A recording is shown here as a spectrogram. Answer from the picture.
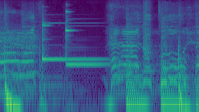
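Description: A two-note doorbell ding-dong rings out clearly in the middle of a pop song, its high and lower chimes sustaining briefly before the band and vocals resume.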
